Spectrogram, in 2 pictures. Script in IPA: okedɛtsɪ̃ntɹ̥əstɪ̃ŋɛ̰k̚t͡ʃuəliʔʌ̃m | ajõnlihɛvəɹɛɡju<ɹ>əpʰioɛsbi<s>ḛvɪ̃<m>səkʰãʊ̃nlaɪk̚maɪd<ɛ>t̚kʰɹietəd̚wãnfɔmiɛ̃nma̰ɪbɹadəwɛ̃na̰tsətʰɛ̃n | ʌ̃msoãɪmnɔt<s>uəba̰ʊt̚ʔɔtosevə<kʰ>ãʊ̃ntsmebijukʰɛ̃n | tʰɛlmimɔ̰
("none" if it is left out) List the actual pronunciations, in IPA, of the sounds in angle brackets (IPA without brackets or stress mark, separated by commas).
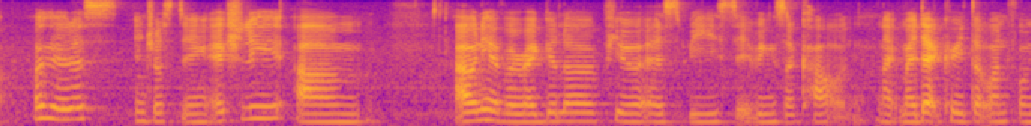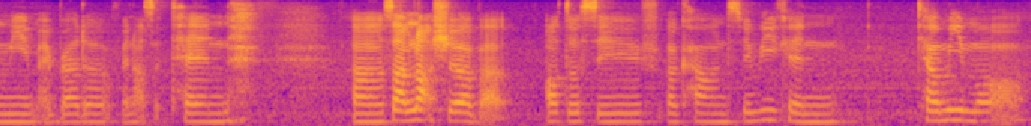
l, s, ŋ, ɛ, ʃ, kʰ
